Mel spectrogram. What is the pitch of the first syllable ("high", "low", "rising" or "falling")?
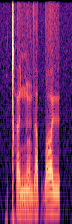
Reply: low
